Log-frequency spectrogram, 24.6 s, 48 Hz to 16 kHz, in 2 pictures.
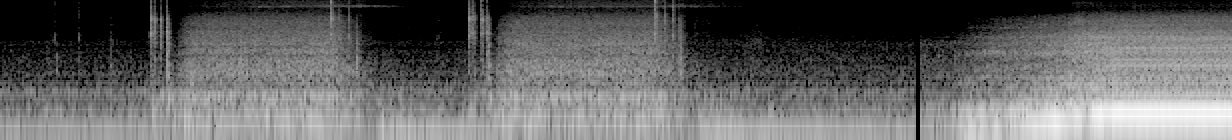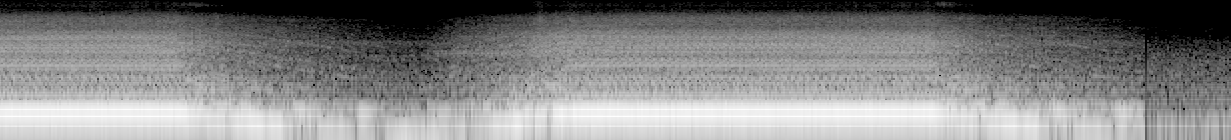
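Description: Kia Bongo 3 truck engine idling, then revved twice while parked. Each time the pitch climbs to a high steady hold of about three to four seconds, near 4,500 rpm, before dropping back to idle.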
